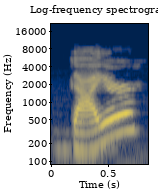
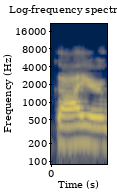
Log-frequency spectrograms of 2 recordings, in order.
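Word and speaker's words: Győr: running hungary the mayor of a city named guyer i'm going to spell that for you because i'm sure i'm not pronouncing it properly so the mayor of guyer which is spelled g-y-o-r which is western hungary's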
